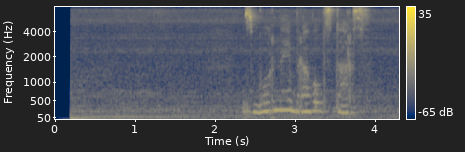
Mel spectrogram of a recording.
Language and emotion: Russian, neutral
